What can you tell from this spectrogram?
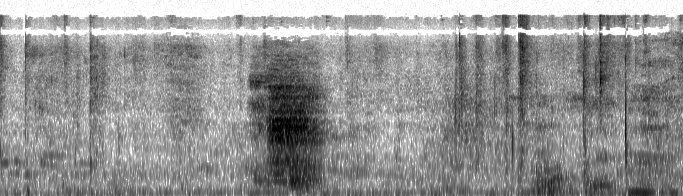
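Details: Calves (cow babies) enjoying themselves give one clear, drawn-out harmonic moo that swells and fades in under a second, followed later by a few shorter, fainter lowing sounds over steady background noise.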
